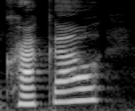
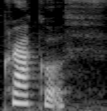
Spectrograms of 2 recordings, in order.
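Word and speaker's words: Kraków: A lot of people say Krakow, and it's sometimes spelled with a K or a C, but it's actually pronounced Krakow, at least if you ask the Poles.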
